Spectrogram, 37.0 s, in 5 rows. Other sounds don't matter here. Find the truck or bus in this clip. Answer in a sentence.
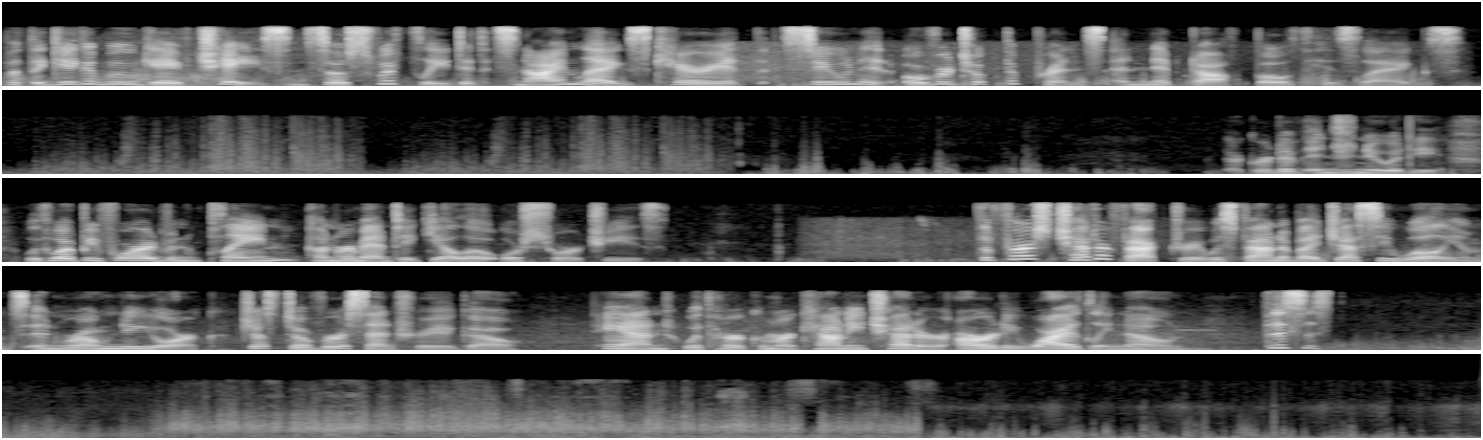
You can't hear the truck or bus here.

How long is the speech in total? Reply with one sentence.
You can hear the speech for 21 seconds altogether.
